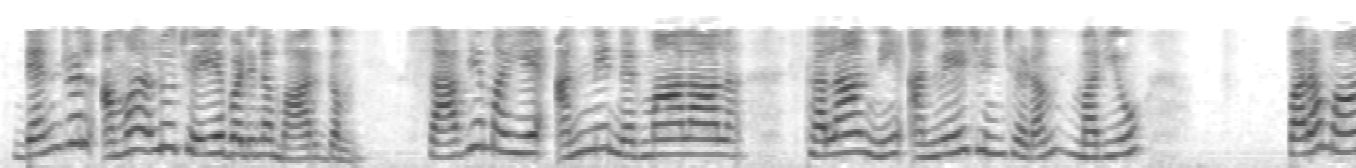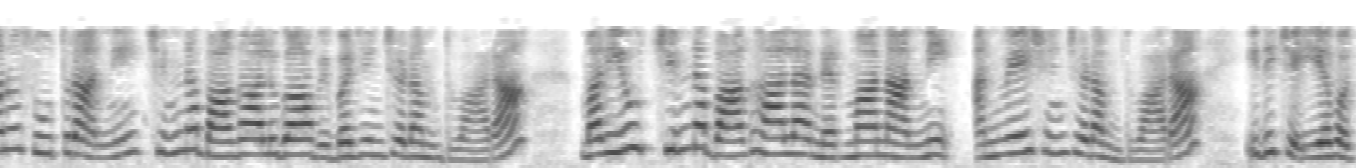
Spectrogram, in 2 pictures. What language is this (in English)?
Telugu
